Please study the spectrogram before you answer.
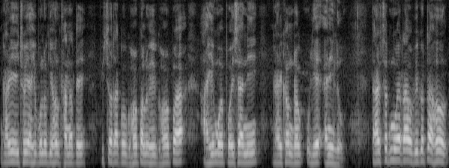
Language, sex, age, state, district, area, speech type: Assamese, male, 60+, Assam, Nagaon, rural, spontaneous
